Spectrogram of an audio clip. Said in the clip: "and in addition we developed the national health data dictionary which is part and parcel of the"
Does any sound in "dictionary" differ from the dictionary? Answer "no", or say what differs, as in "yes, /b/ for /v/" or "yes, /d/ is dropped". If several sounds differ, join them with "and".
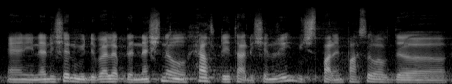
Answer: yes, /k/ is dropped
